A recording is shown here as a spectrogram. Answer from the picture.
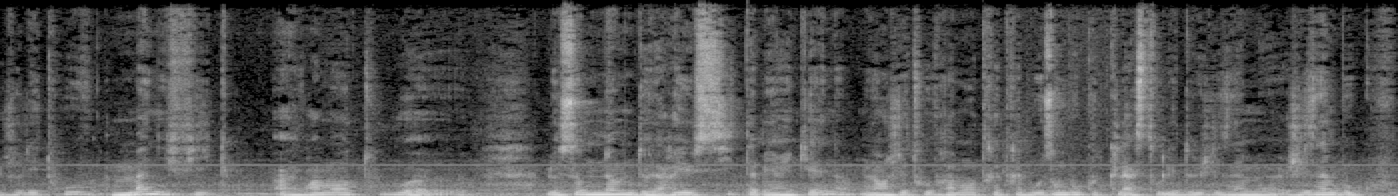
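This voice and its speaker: Speaking at a fairly quick pace, a woman with a very deep, low voice keeps her intonation fairly even amid audible room echo. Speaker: video blogger. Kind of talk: casual vlog Q&A tag. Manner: hesitant, many filler sounds.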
